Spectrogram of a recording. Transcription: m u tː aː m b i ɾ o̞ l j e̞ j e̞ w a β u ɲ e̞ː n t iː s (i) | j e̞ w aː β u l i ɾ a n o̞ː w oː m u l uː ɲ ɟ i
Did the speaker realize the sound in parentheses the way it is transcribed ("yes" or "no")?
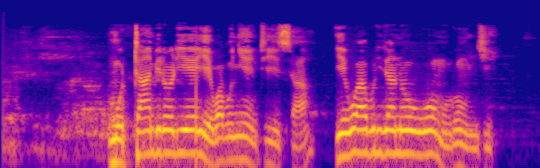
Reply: no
